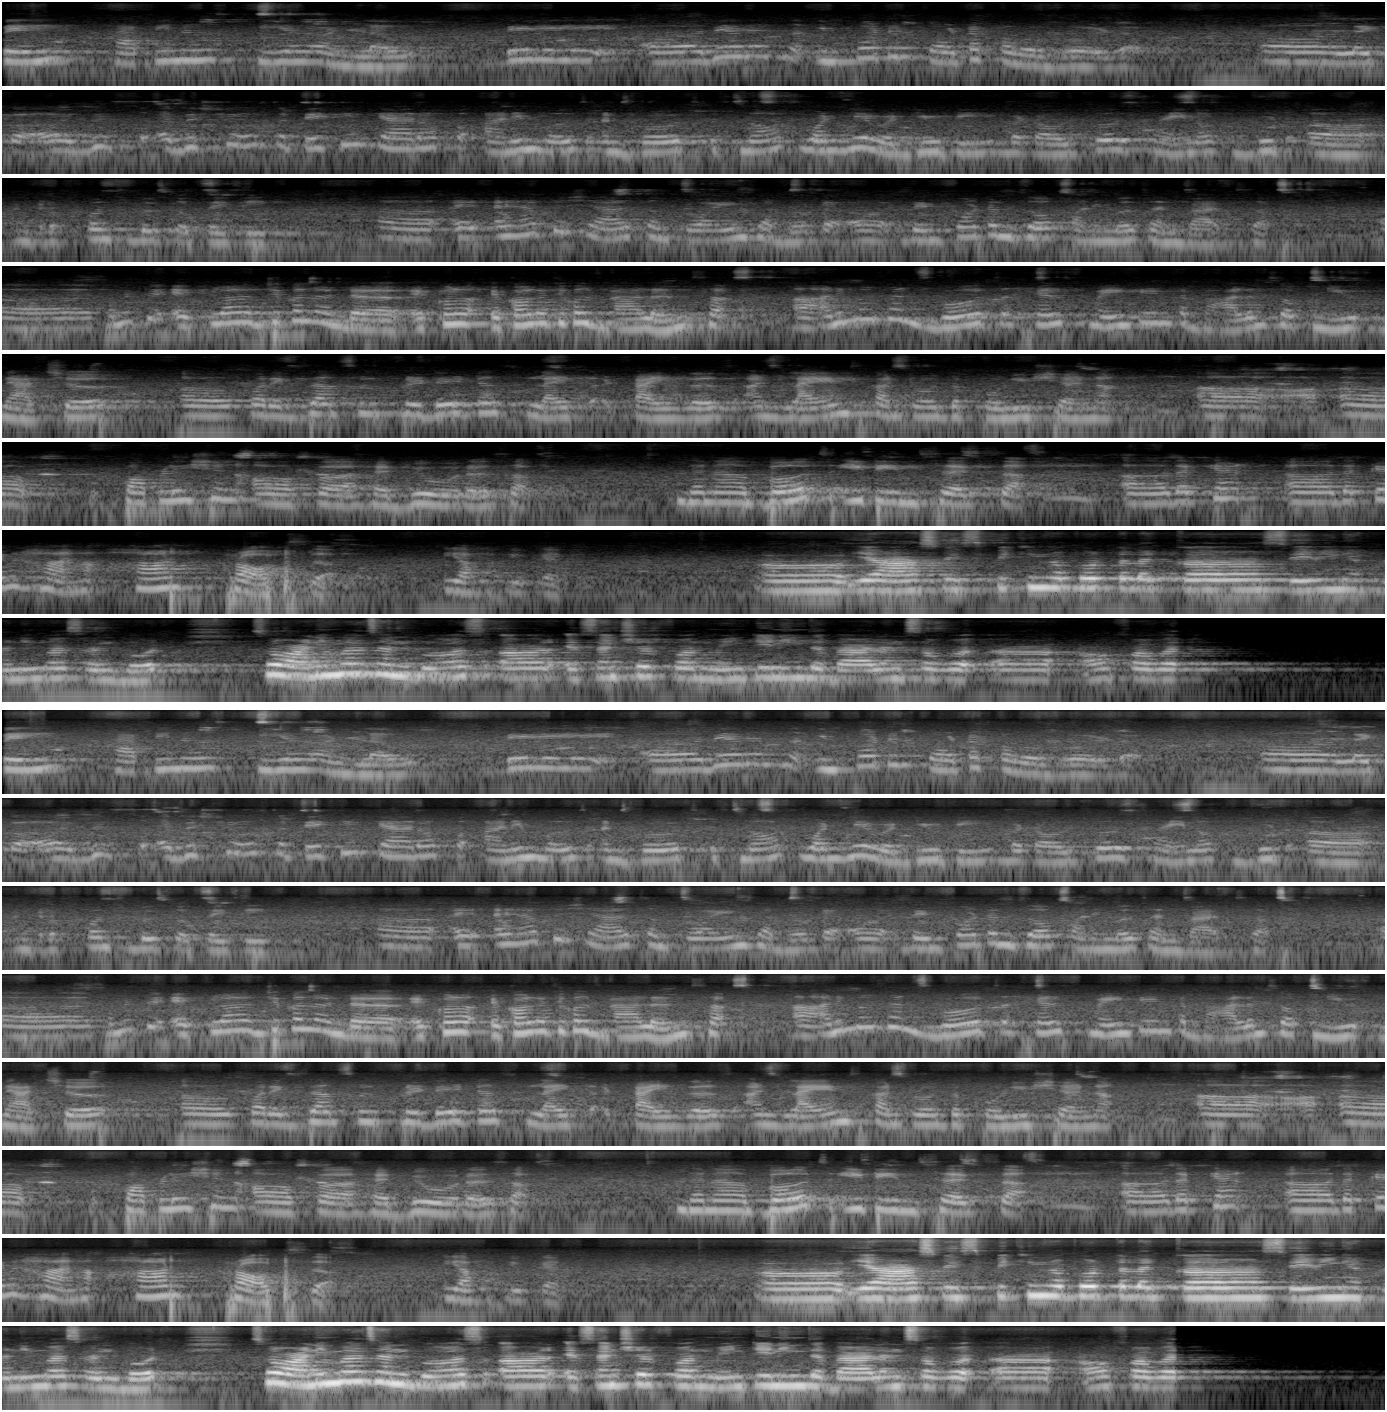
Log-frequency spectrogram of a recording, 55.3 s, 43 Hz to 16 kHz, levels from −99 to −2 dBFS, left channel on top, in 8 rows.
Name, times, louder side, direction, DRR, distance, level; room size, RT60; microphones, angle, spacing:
voice 1, 0.0-2.1 2.5-5.7 6.3-15.2 15.7-20.2 20.7-28.2 28.5-34.7 35.2-37.2 37.9-43.2 43.7-44.3, right 4 dB, 35° right, 12 dB, 0.4 m, -38 dB
voice 2, 45.3-49.2 49.7-54.3, right 6 dB, 90° right, 17 dB, 0.5 m, -24 dB
23.0 x 21.0 x 2.9 m, 1.3 s
head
